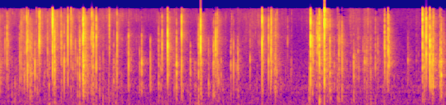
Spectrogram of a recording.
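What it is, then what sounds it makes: Crinkly plastic baby wipes soft pack. A hand-sized Equate baby wipes soft pack of crinkly plastic film, full of wipes and held in one palm, is pressed and crinkled by fingertips and nails. The result is a steady stream of sharp, bright crackles and crinkles with almost no low end, each burst dying away instantly, with louder clusters near the middle and end.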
